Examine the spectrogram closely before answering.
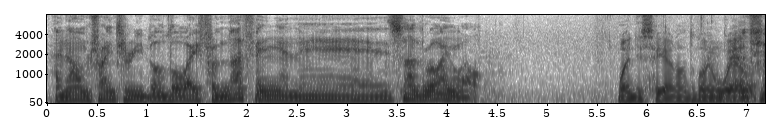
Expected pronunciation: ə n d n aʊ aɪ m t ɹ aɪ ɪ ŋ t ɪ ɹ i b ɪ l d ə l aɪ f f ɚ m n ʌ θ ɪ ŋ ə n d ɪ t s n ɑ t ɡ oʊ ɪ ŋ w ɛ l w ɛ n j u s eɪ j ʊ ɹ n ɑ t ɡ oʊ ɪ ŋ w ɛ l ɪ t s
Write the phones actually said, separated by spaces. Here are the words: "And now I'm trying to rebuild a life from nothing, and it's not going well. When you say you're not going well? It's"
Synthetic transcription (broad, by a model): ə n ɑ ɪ aɪ m t ɹ aɪ ɪ ŋ t ɪ ɹ i b ɪ l d ə w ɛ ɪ f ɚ n ʌ θ ɪ ŋ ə n ɪ t s n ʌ t ɡ oʊ ɪ ŋ w ɛ l w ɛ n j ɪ s eɪ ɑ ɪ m n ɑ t ɡ oʊ ɪ ŋ w ɛ l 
